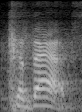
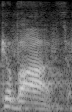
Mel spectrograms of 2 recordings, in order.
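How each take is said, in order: First: Kebabs is said with the local Australian pronunciation. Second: Kebabs is said with a non-Australian pronunciation.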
